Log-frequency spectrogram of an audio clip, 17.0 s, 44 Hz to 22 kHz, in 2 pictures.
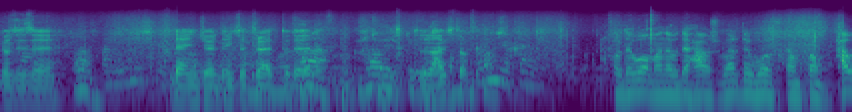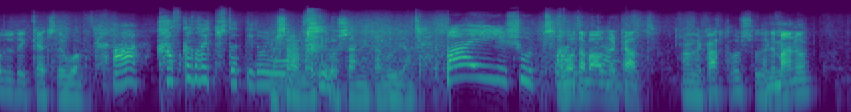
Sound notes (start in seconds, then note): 9.7 man speaks in Mongolian; 9.7 woman speaks in Mongolian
